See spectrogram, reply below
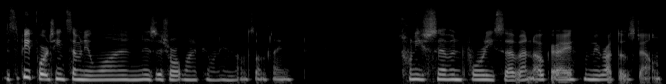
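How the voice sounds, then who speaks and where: A woman livestreamer reading document entries aloud and chatting between them, her voice a little hoarse from talking so much, sometimes skipping text with "blah, blah". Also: a little high, little pitch movement, fast, darkish tone, no room sound, studio quality. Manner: skips text with "blah, blah" asides. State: losing her voice. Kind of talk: reading entries aloud, then casual chat.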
